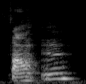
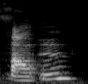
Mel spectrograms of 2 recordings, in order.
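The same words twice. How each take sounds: No difference in how they are said.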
